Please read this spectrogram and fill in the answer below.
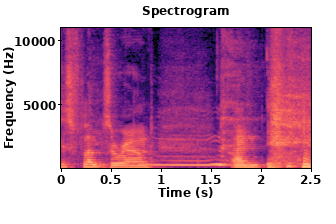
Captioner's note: humming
